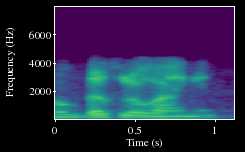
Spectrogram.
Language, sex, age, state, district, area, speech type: Urdu, male, 18-30, Bihar, Purnia, rural, conversation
